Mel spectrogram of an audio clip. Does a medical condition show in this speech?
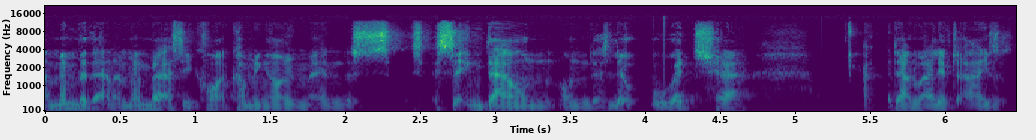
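Yes: stutter; childhood stutter and pronunciation difficulty, coordination problems; speech working after six years of weekly one-to-one speech therapy; could not pronounce words, practiced th- sound repeatedly in therapy; here prolonged sounds.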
